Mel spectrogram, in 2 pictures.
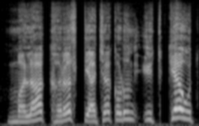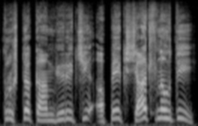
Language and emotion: Marathi, surprised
